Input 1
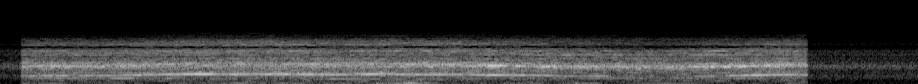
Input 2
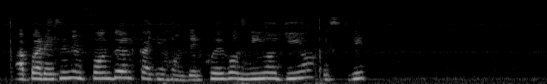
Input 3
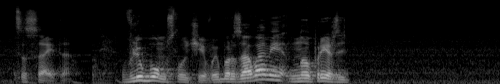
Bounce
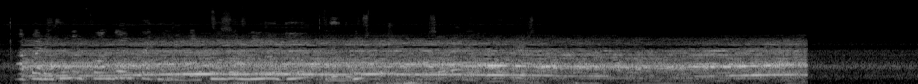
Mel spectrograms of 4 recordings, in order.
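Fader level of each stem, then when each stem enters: -1.5 dB, +1.5 dB, -10.0 dB; 0.00 s, 0.00 s, 1.95 s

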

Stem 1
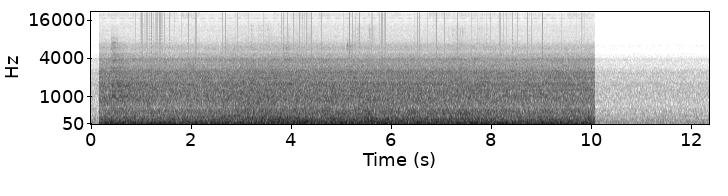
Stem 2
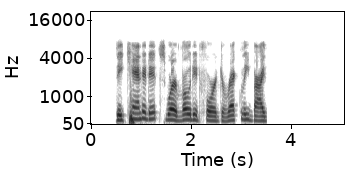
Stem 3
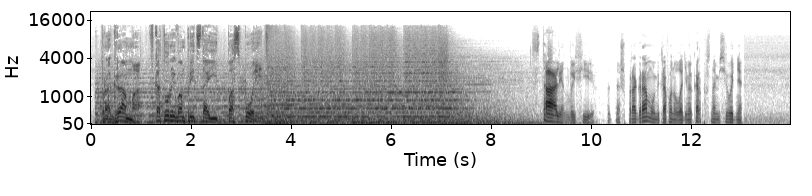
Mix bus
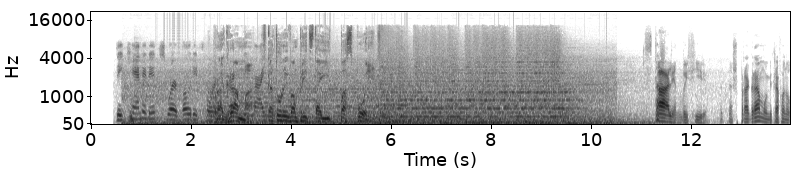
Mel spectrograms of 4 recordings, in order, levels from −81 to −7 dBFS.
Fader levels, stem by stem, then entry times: -8.0 dB, -3.5 dB, -0.5 dB; 0.45 s, 0.00 s, 2.25 s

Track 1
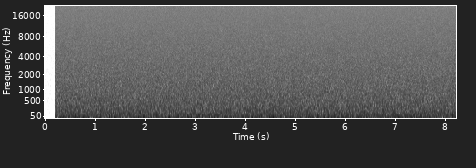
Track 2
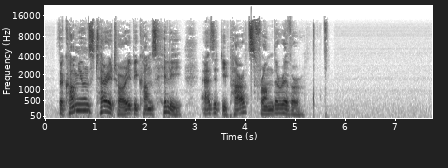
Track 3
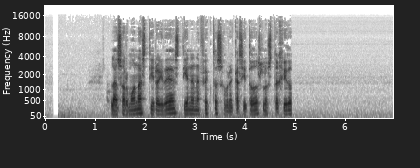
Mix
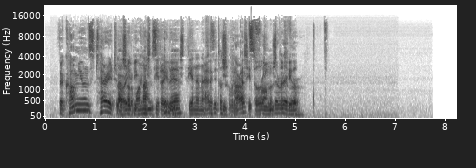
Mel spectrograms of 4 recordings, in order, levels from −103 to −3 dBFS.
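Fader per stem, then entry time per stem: mute, -2.0 dB, -5.0 dB; mute, 0.00 s, 0.10 s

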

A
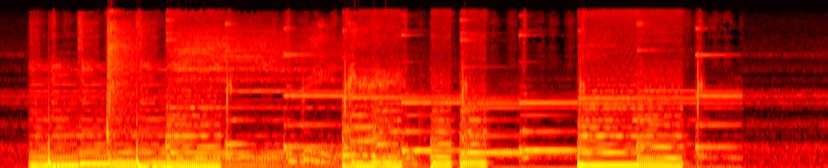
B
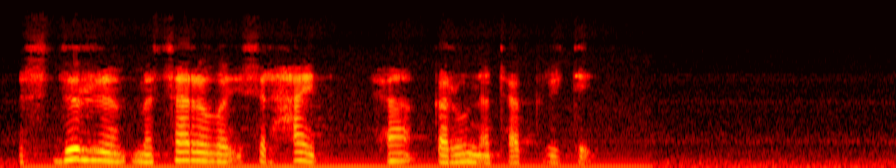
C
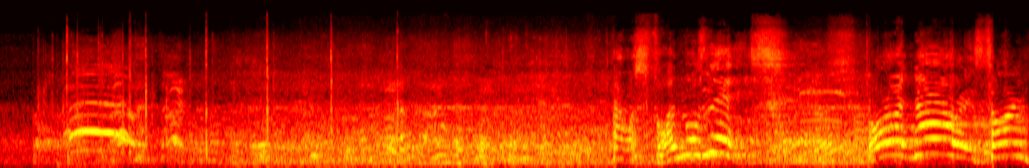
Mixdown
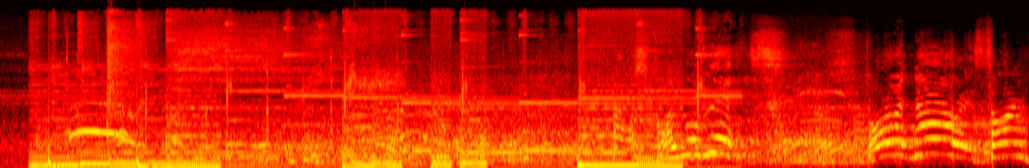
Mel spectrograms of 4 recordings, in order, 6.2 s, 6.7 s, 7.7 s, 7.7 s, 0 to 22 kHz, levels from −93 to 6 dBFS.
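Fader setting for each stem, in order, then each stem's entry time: -3.0 dB, mute, -5.5 dB; 0.00 s, mute, 0.00 s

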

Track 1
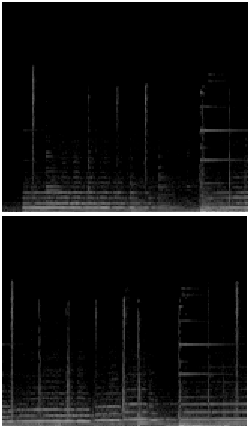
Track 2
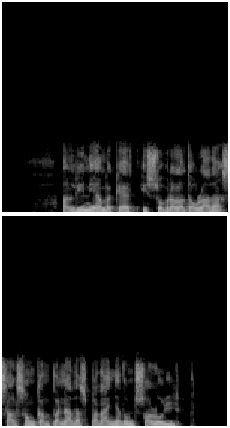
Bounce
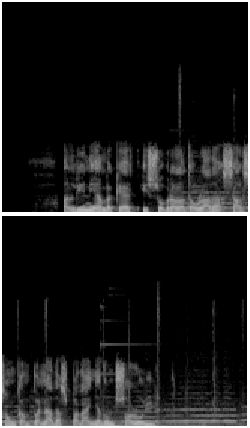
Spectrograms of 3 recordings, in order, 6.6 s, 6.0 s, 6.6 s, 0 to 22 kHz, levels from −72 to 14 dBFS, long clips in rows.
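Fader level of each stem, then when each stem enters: 0.0 dB, +2.0 dB; 1.95 s, 0.00 s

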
